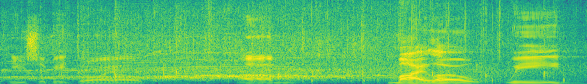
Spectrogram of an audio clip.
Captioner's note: audience cheering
